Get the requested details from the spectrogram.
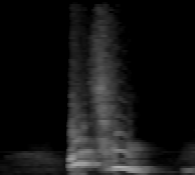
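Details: Acted sneeze in a Hyderabadi comedy sketch showing types of sneezing, with the character saying he has a cold: one loud, voiced sneeze in a small room.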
